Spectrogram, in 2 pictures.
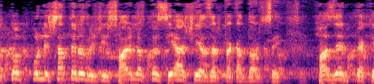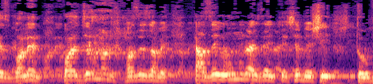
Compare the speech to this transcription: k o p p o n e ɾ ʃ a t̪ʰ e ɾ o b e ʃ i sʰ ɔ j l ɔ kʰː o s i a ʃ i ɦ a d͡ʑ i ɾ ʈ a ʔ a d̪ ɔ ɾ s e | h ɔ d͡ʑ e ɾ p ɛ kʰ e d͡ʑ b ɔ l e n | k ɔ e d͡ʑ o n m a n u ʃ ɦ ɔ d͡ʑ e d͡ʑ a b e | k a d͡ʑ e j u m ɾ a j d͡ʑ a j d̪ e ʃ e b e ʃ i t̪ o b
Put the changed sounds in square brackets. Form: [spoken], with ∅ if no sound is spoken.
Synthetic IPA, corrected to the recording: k o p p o n e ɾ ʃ a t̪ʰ e ɾ o b e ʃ i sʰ ɔ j l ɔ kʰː o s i a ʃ i ɦ a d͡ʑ [a] ɾ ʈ a [k] a d̪ ɔ ɾ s e | h ɔ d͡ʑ e ɾ p ɛ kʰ e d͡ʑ b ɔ l e n | k ɔ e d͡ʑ o n m a n u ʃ ɦ ɔ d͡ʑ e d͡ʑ a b e | k a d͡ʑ e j u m ɾ a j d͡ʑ a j [t̪] e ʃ e b e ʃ i t̪ o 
